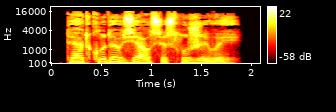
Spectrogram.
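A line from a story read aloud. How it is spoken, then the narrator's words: Hoarse. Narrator (Russian): хрипло сказала она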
